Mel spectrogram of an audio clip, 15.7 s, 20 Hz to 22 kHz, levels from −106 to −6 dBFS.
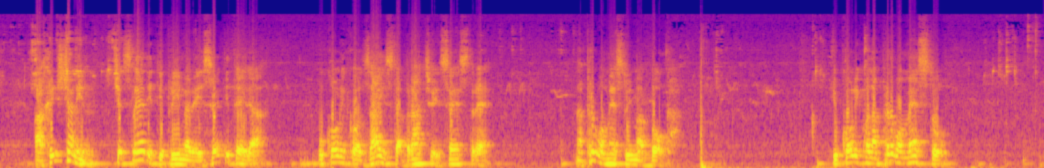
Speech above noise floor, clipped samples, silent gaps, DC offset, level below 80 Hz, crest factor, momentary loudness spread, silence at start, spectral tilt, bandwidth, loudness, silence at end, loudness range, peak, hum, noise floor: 27 dB; 3%; none; 0.7%; -28 dBFS; 10 dB; 19 LU; 0 s; -6.5 dB/octave; 12.5 kHz; -9 LUFS; 0 s; 4 LU; 0 dBFS; none; -35 dBFS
